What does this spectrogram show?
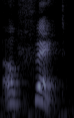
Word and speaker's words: affect: effect now here focus the pronunciation is different effect with the e is known as effect and effect with the a is called affect now meaning change or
